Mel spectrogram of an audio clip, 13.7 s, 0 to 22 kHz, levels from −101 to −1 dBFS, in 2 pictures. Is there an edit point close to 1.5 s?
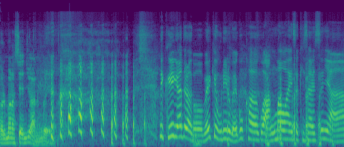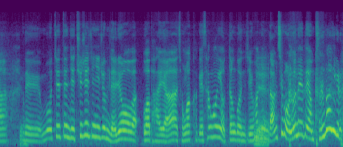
no; 3 cuts; at 3.9 s, 7.3 s, 12.2 s

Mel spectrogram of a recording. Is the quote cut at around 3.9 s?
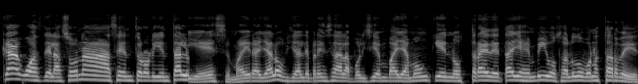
no; 1 cut; at 1.9 s

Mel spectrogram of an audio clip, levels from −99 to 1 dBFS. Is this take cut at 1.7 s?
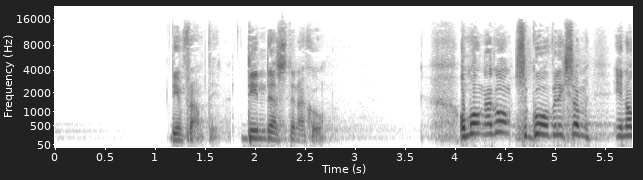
yes; 2 cuts; at 1.7 s, 4.5 s

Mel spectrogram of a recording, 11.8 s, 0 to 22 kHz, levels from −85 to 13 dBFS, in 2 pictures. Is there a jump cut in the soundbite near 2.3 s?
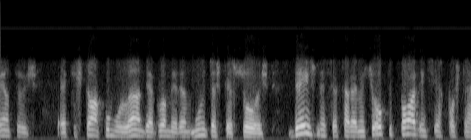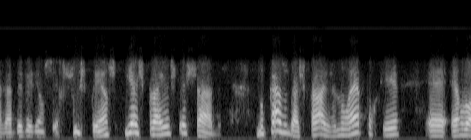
yes; 1 cut; at 2.3 s

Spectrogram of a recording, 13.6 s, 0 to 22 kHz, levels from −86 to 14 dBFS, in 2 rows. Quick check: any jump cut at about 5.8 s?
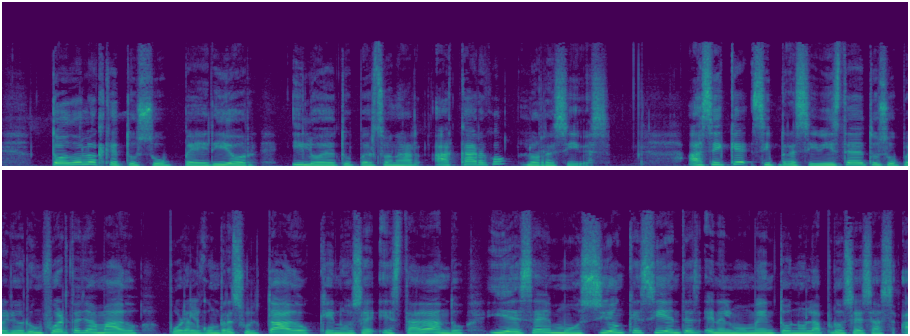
yes; 1 cut; at 5.8 s

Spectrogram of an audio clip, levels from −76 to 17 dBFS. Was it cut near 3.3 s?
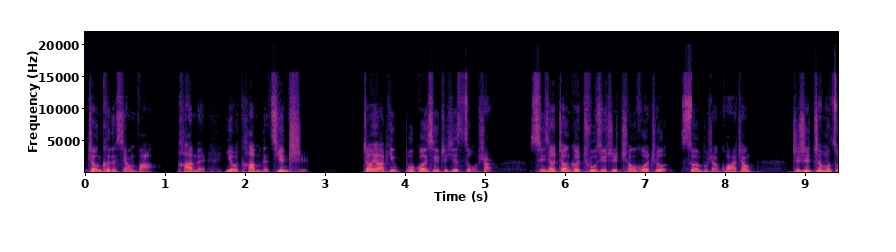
no; 1 cut; at 7.4 s

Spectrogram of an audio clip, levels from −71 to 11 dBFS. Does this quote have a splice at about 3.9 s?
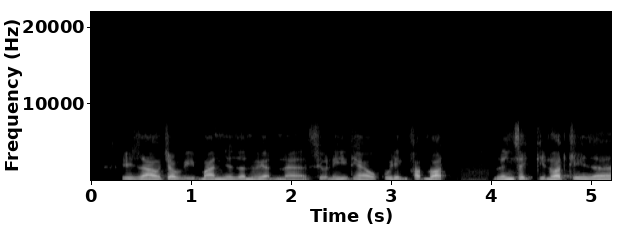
yes; 1 cut; at 3.9 s

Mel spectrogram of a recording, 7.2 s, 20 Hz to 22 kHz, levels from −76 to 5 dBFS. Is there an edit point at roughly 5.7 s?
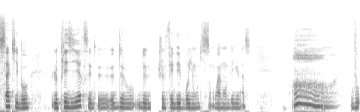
yes; 2 cuts; at 3.0 s, 5.7 s

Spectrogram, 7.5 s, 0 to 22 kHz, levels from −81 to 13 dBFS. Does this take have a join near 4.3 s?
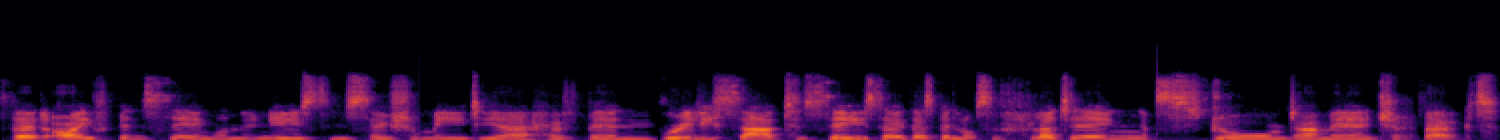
no; 0 cuts

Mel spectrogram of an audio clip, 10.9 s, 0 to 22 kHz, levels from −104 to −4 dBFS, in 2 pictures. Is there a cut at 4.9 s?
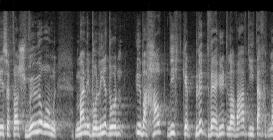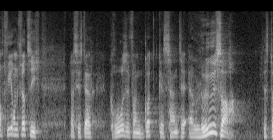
no; 0 cuts

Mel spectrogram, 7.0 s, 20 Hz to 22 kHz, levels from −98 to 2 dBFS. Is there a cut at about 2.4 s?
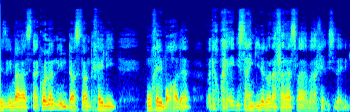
no; 1 cut; at 5.9 s

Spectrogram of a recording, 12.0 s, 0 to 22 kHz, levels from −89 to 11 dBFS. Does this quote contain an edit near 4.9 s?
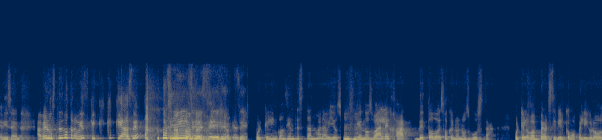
yes; 2 cuts; at 4.9 s, 6.8 s

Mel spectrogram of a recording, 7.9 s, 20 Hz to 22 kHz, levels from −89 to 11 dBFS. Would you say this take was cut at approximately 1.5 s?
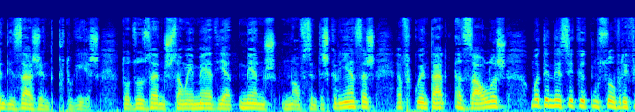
no; 0 cuts

